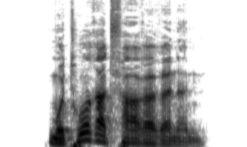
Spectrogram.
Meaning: plural of Motorradfahrerin
- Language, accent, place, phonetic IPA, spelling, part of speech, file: German, Germany, Berlin, [moˈtoːɐ̯ʁaːtfaːʁəʁɪnən], Motorradfahrerinnen, noun, De-Motorradfahrerinnen.ogg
